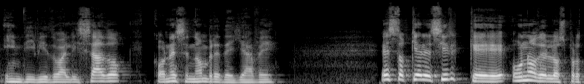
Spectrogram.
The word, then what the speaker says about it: Yahvé: chica y la H, salió la aberrada pronunciación de Jehová, que hoy quien la use será todo un perfecto ignorante, incapaz y necio, ya que lo correcto es escribir y pronunciar el nombre de este otro concepto de Dios de la Biblia como Yahvé.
